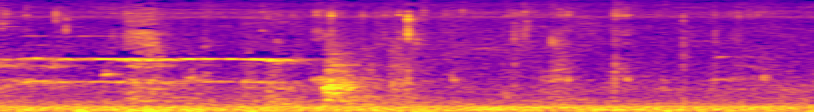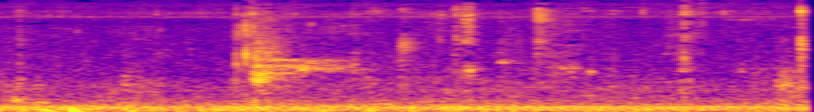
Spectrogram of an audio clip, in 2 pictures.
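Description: Faint eating sounds: soft chewing with scattered small mouth clicks. A faint held tonal call lasts about a second and a half at the start, and a shorter one comes about five seconds in.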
